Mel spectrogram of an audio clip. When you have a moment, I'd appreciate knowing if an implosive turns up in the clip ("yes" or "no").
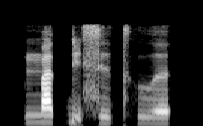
yes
